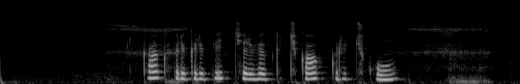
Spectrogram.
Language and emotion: Russian, neutral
